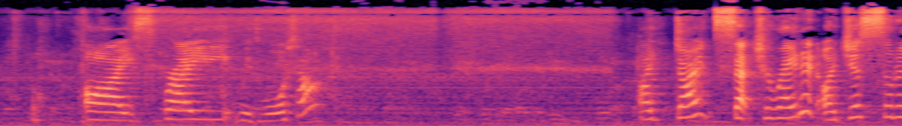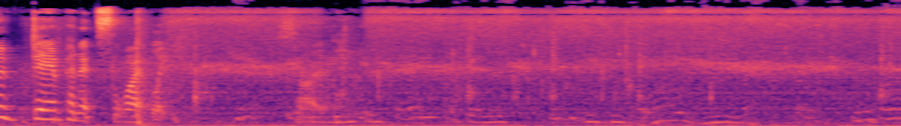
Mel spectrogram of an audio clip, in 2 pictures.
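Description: A woman talks calmly, close by.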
